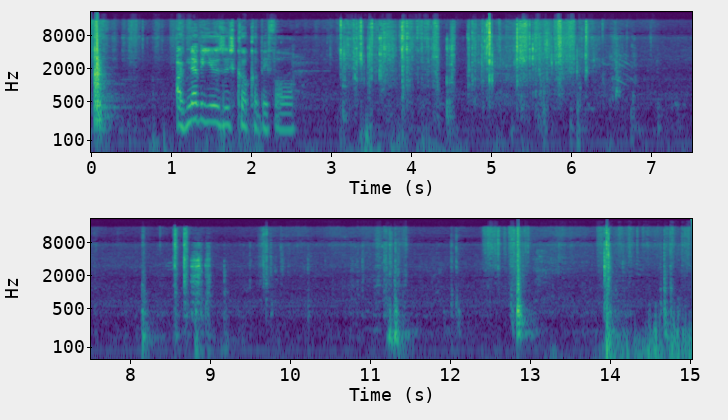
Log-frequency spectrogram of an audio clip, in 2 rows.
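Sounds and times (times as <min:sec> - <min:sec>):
wind buffeting microphone: 0:13.3 - 0:15.0.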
